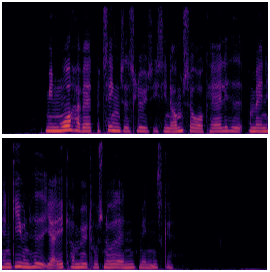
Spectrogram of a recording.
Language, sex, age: Danish, female, 51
